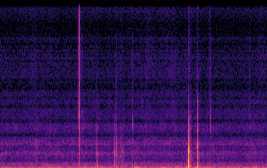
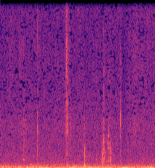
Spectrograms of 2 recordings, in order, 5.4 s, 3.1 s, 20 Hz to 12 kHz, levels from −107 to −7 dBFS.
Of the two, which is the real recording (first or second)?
second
